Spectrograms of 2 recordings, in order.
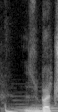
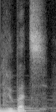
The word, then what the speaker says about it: Zubac: Zubac ou Zubat, pardon, il paraît qu'on dit Zubats, la prononciation correcte.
